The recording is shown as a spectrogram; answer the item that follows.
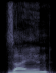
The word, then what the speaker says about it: Zion: Zion? First one. Zion?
